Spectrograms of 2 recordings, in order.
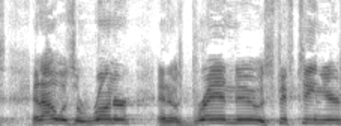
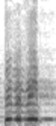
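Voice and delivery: very high rapid machine beeps; treadmill beeps; 13 semitones higher, 4 dB louder, much faster than usual. Retold or imitated. Preacher mimicking the girl beeping up her treadmill, high-pitched beeping. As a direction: chirp like treadmill buttons. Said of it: "she beeps up".

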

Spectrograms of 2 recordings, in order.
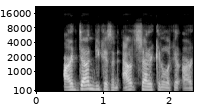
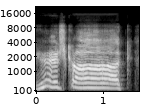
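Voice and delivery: loud, high, drawn-out holler; mock mountaintop shout; 10 semitones higher, 11 dB louder than usual. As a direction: bellow it as if from a mountaintop. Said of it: "just shouting, like".

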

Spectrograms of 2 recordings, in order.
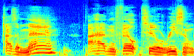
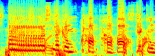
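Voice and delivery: loud, high rap-video yell; high loud ad-lib shout; hype shout; 10 semitones higher, 4 dB louder, much slower than usual. Pretend.

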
